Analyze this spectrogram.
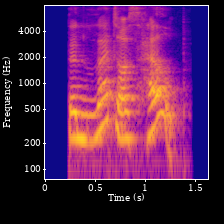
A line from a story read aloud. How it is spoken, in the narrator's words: said Neville angrily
